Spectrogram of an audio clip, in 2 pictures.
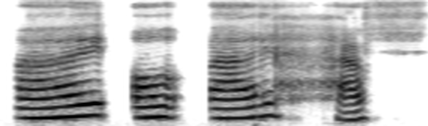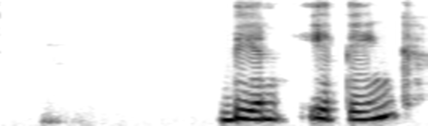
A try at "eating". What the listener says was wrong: Eating-nya pakai G ya, bukan pakai K. Eating. kamu suaranya masih kayak ada K-nya gitu ya. Eating gitu. Eating.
